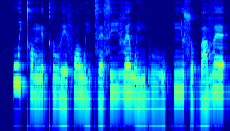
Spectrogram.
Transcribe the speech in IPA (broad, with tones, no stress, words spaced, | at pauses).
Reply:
wi˦kʰɔ˨ŋɛ˨kʰʊ˨ βe˨fɔ˦wi˨t͡sɛ˨ siː˦vɛ˦ wĩ˨˦ɡ͡buː˨ | ɲʊ˦so˨ɡ͡ba˨˦ vɛ˦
